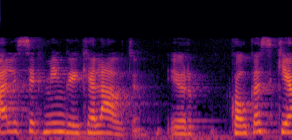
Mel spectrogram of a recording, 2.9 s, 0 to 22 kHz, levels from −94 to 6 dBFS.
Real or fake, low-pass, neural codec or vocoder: real; 7.2 kHz; none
